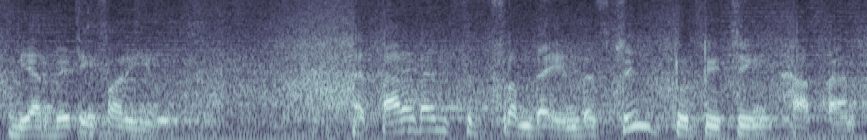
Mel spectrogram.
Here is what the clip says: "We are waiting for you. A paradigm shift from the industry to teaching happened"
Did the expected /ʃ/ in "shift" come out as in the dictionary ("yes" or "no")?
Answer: no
